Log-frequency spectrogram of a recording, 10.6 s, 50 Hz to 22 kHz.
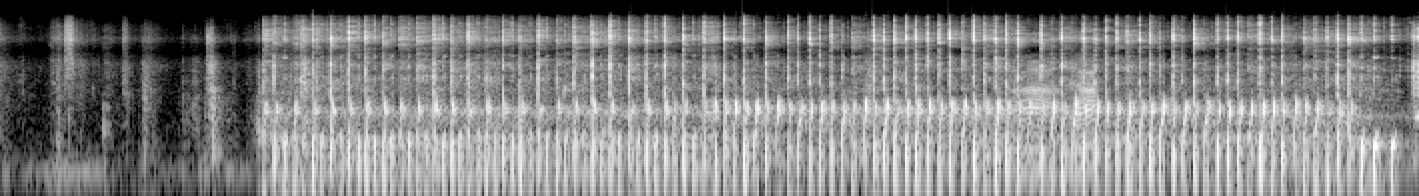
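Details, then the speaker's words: Honda Supra X 125 motorcycle after rebuild with new oversize piston, started with the clogged muffler removed for cleaning: a few cranking taps then a loud, rapid, sharp open-pipe popping bark. "oke nah itu untuk suara yang gak pakai knalpot karena knalpotnya itu mau dibersihkan dulu Lur"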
